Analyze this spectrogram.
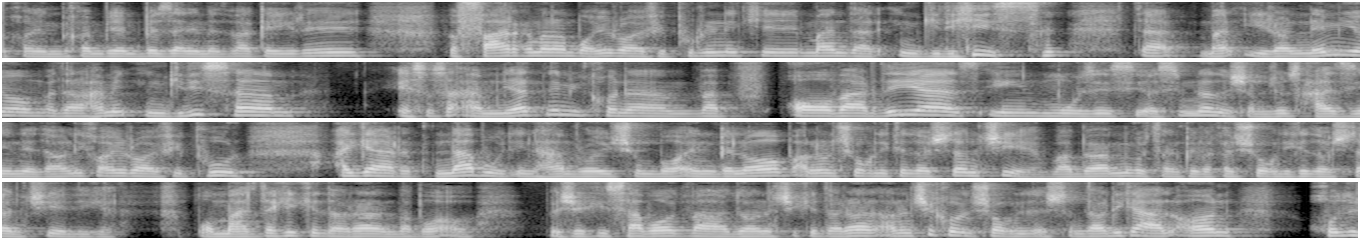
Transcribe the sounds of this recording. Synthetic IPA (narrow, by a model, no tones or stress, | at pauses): kʰoniːmmːixɒːjmbejɒjmbezæniːmvæɡejɾevæfæɾɣemænæmbːjeɾɒːhefipʰuːɾiːnekʰe̞mænd̪æɾiŋɟilisd̪̥æɾmæniːɾɒːnːe̞mijɒmvæd̪æɾɦæminiŋɟliːshæm | e̞hsɒːs̬ḛʔæ̰mnijæt̪ʰne̞miːkʰo̞næmvæɒːvæɾd̪ejiæziːnmoːzejsijɒ̰ːsiːmnæd̪ɒːʃt̪æmd͡ʒozhæziːned̪æɾhɒːliːcʰeɒːjeɾɒːefipʰuɾ | ʔæɡæɾnæbuːd̪iːnɦæmɾɒːhiʃunbɒːʔe̞ŋɢelɒːbʔæ̰lʔɒnʃoɣliːked̪ɒːʃt̪ænt͡ʃʰijevæbemænmiːɡo̞ft̪ænkʰevæʁæʃoɣliːkʰe̞d̪ɒːʃt̪ænt͡ʃʰijed̪iːɡe | b̥ɒːmæd̪ɾækiːkʰe̞d̪ɒːɾænd̪væbɒ̰ | b̥eʃecliːsævɒːd̪væd̪ɒːneʃiːkʰʲe̞d̪ɒːɾænd̪ʔæ̰lɒnt͡ʃʰekʰoʃoɣliːd̪ɒːʃt̪ænd̪æɾhɒːlikcʰeælʔɒːn | xod̪e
